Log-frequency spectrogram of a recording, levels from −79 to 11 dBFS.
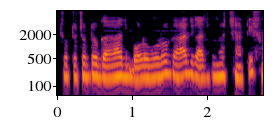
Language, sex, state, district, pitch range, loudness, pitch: Bengali, female, West Bengal, Dakshin Dinajpur, 165-185 Hz, -16 LUFS, 175 Hz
